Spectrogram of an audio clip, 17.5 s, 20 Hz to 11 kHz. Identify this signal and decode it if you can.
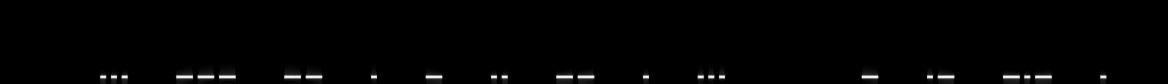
Morse code, heard as a keyed tone, about 15 wpm, spaced as for 8 wpm, 1000 Hz. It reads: SOMETIMES TAKE
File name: qotdfiles / 8wpm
